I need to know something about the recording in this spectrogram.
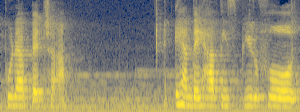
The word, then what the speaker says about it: Purépecha: My ancestors are they are Purépecha, which is, I believe, how you say it, Purépecha.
